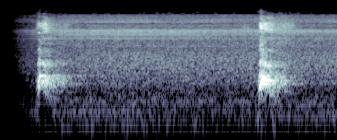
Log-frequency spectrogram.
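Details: Dog left outside on a Sunday morning while the family stays indoors, giving two single sharp barks about two seconds apart over a quiet, steady background hum.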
